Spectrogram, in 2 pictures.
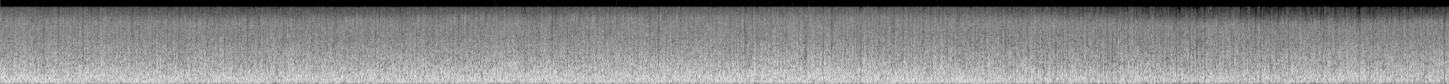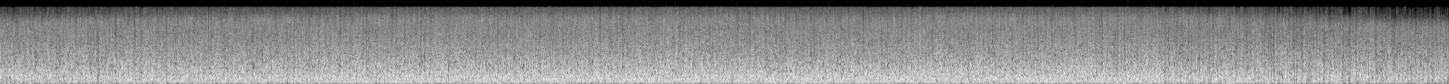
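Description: Loud, steady roar of a vehicle moving at speed: engine and wind noise blended into one even rush, with no clear engine pitch.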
